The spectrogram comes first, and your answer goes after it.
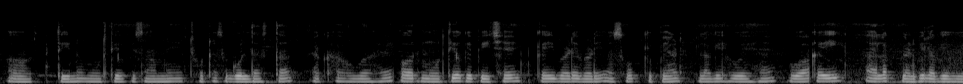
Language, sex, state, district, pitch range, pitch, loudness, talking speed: Hindi, male, Maharashtra, Nagpur, 130-140 Hz, 135 Hz, -33 LUFS, 195 wpm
